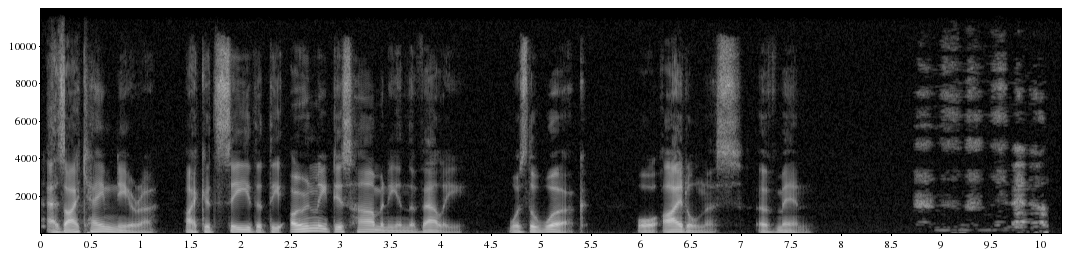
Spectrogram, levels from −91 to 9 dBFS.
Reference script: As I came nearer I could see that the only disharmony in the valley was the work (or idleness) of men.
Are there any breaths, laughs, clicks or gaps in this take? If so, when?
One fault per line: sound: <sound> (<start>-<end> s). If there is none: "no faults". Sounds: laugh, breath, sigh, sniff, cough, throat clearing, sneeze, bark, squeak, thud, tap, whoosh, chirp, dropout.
sound: breath (8.7-10.1 s)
